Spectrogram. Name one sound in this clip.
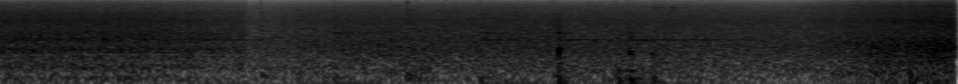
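A stream trickles gently over shallow stones.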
